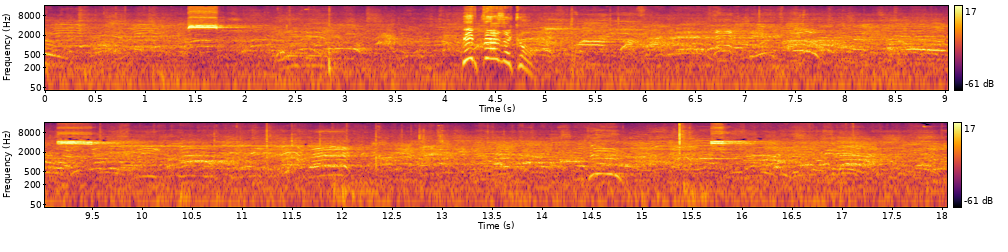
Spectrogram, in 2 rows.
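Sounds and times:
crowd voices in echoing hall: 0.0 - 18.0.

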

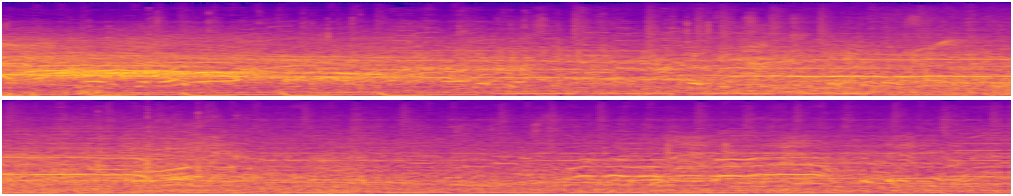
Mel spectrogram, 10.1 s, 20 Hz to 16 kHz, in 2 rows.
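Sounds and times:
moving bass line: 0.0 - 10.0.

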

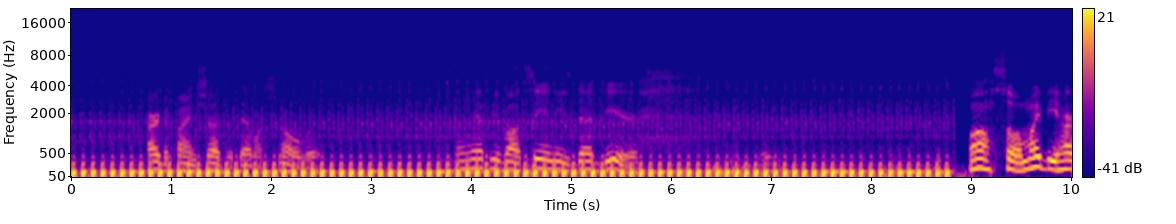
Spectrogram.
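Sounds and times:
atv engine idling: 0.0 - 9.2.

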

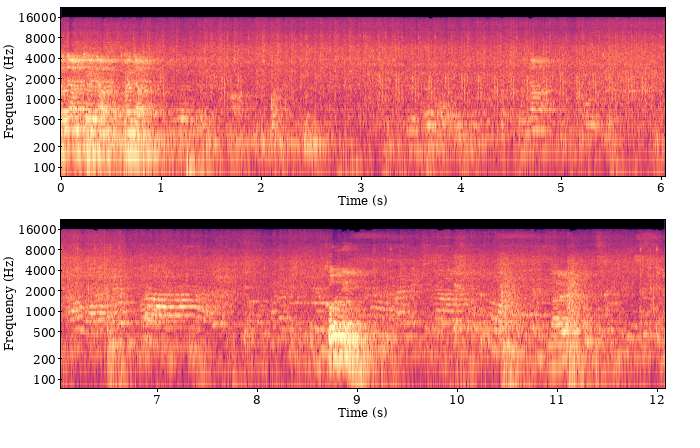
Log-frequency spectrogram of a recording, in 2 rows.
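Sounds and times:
indistinct voices in a hall: 0.0 - 12.0.

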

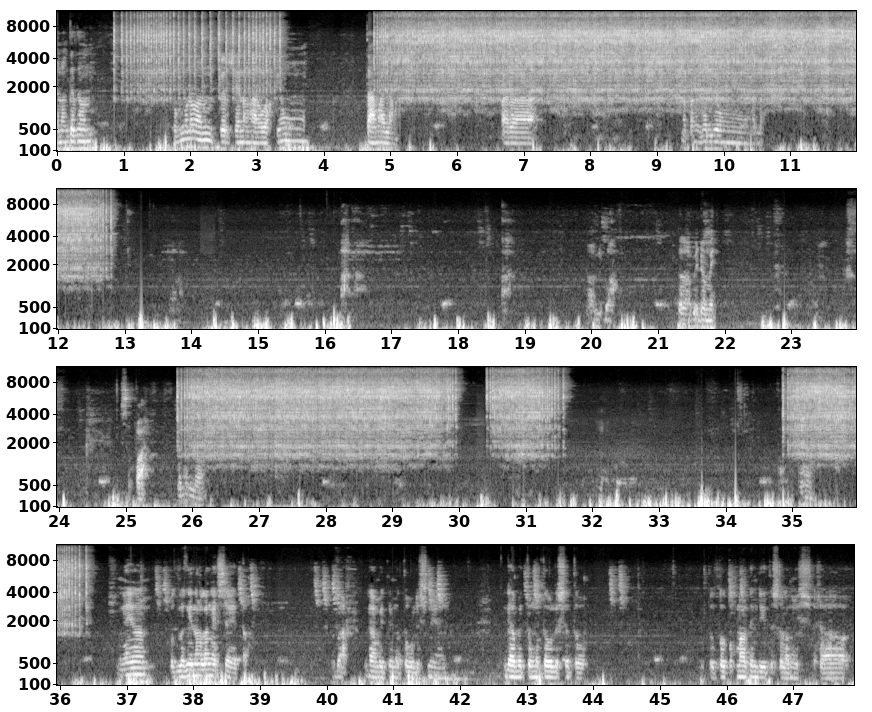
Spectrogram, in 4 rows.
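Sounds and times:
bicycle freehub ratcheting: 0.8 - 3.7, 4.6 - 13.1, 25.7 - 31.8, 34.2 - 36.6.

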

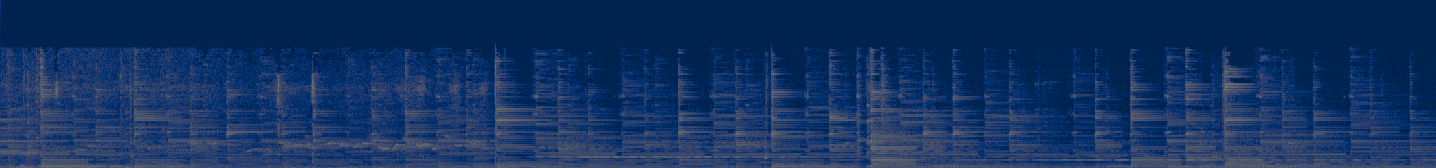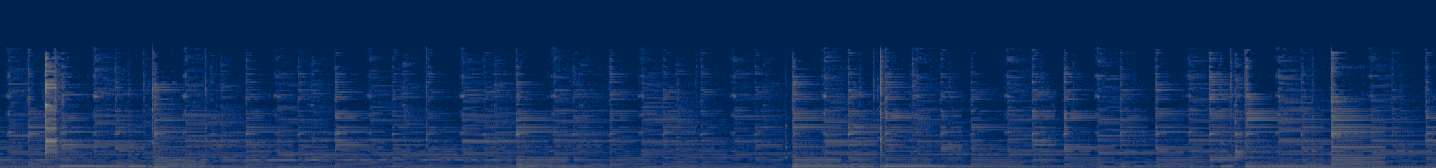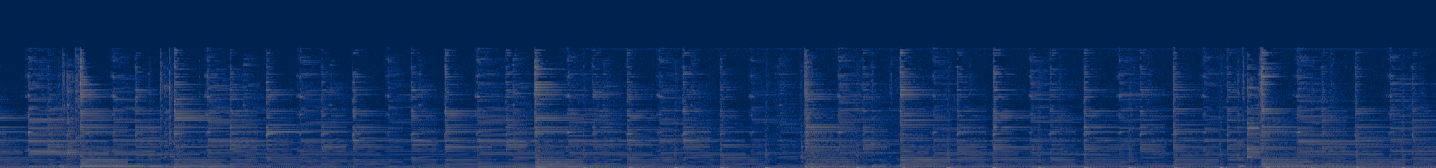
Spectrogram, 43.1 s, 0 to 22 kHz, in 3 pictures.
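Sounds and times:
strummed acoustic guitar: 0.0 - 43.0
steady low beat: 34.1 - 43.0.

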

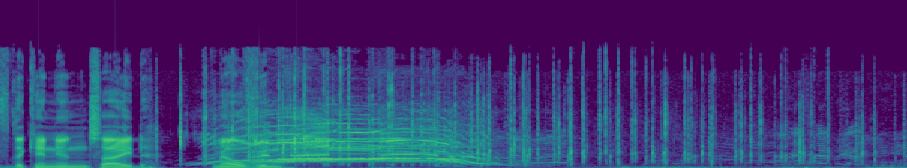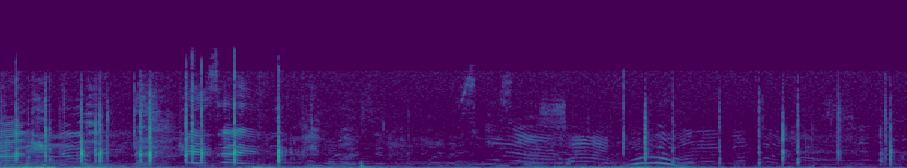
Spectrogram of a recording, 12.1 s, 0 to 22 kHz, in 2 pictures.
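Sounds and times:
small group clapping: 1.0 - 8.0, 10.2 - 12.0.

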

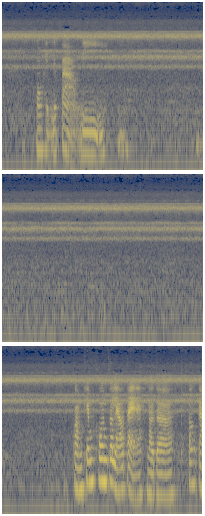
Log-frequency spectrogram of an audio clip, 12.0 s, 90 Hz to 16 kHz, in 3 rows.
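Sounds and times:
insects chirring: 0.0 - 12.0
steady low hum: 0.0 - 12.0.

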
